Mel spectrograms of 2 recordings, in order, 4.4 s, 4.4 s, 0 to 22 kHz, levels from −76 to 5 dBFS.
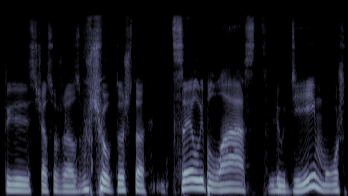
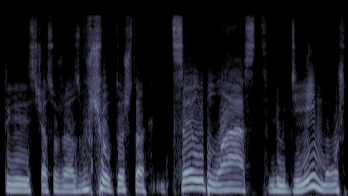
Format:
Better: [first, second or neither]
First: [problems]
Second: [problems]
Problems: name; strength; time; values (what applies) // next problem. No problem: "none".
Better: first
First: none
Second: distortion; slight; 10 dB below the speech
